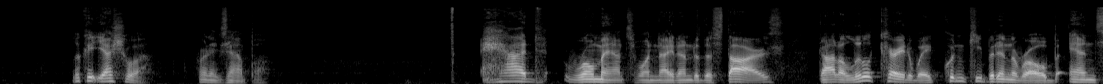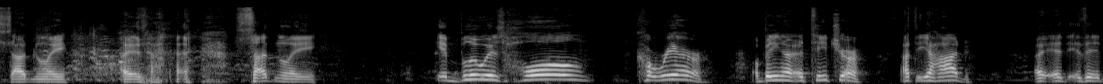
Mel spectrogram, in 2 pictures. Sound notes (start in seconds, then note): 13.4 some chuckles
